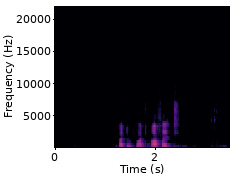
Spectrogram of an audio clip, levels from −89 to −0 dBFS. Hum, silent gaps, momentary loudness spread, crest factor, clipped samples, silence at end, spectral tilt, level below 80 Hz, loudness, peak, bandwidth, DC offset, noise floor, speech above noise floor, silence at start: none; none; 15 LU; 24 dB; under 0.1%; 0.05 s; -4.5 dB/octave; -84 dBFS; -52 LUFS; -32 dBFS; 16.5 kHz; under 0.1%; -86 dBFS; 35 dB; 1.25 s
